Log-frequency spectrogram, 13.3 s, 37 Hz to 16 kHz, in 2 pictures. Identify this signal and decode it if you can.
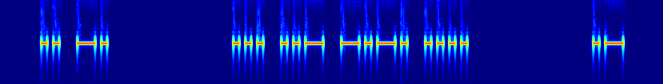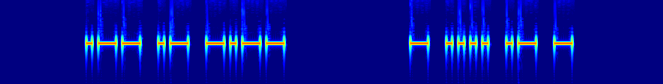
Morse code, heard as a keyed tone, about 20 wpm, 700 Hz. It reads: IN SUCH A WAY THAT
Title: 3x Word-Spacing - Sets of 5 Words - 20wpm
